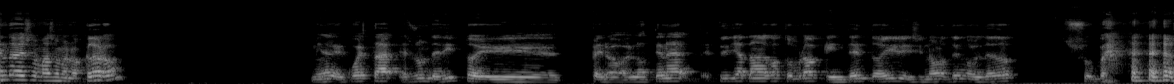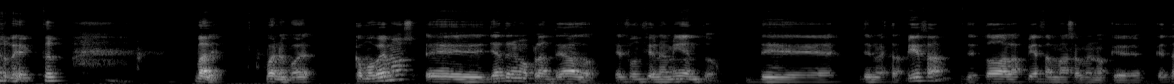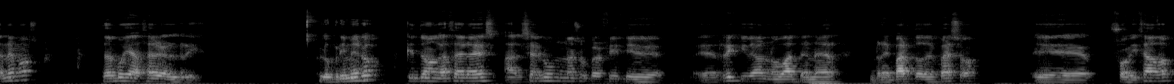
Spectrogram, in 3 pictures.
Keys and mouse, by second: 1.9 shift+c, 2.5 shift+middle click, 13.9 ctrl+right click, 18.8-28.2 middle drag, 28.2-35.2 right drag.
